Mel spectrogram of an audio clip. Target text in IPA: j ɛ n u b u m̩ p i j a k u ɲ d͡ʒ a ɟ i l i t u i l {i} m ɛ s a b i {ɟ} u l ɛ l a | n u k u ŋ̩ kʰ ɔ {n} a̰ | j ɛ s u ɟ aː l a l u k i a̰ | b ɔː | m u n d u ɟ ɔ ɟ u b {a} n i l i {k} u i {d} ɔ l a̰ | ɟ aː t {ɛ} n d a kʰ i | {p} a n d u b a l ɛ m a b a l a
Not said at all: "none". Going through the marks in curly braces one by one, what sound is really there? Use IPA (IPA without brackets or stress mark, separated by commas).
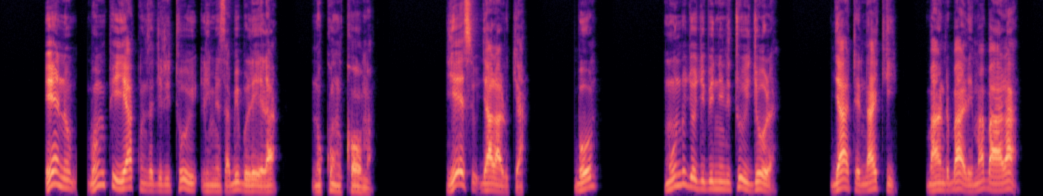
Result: i, b, m, i, t, ɟ, ɛ, b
